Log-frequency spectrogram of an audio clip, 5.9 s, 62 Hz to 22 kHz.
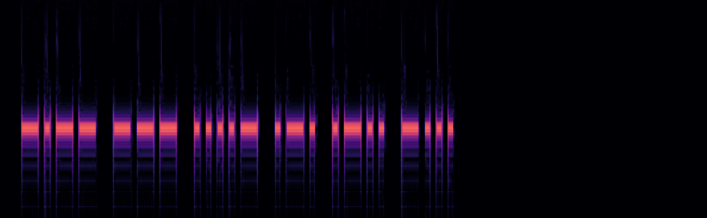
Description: Morse code, heard as a keyed tone, about 25 wpm, 700 Hz. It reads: YO4RLB
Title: DXCC-100 Call Signs - 6 Characters - Repeated 2x - 25wpm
